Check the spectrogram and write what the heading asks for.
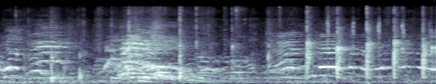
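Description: Spectators' voices shouting and calling out, loudest about a second in, with several sharp smacks in the second half.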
